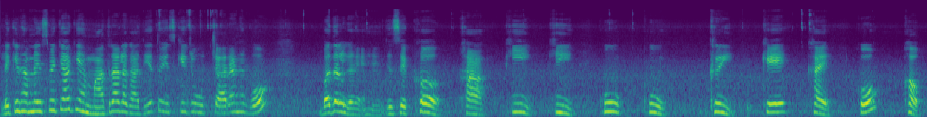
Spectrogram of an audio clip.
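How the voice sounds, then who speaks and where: A woman's voice: high-pitched, slight background noise. A woman teacher giving a patient lesson to young children, explaining step by step and asking questions she answers herself. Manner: slow, patient explaining with many rhetorical questions. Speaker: school teacher.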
